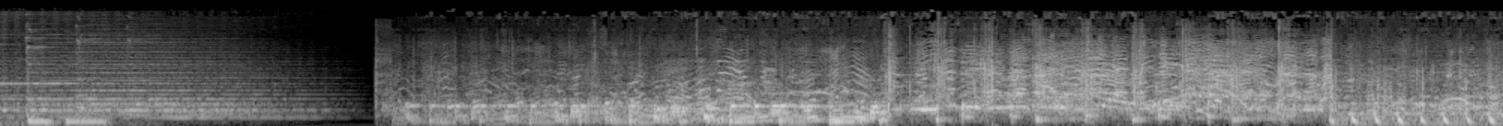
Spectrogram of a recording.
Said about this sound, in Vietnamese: Tiếng trẻ em vui chơi ca hát là một âm thanh vui tươi có tính chất phổ quát ở tất cả mọi nơi. Những âm thanh vừa rồi là từ các trẻ em di tản tại dải Gaza khi được xem các thành viên của một nhóm xiếc biểu diễn giúp vui cho các em.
